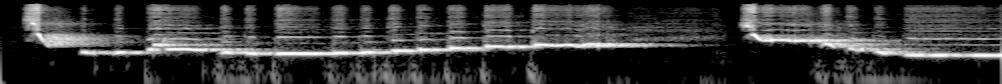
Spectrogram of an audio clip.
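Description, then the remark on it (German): A nose flute, which redirects the airflow from the nose into the mouth, chirps like a bird in two phrases, each opening with a sharp high swoop that slides down into a wavering, warbling whistle tone, with a brief dip before the second phrase. “Man kann aber auch damit mit zwitschern.”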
